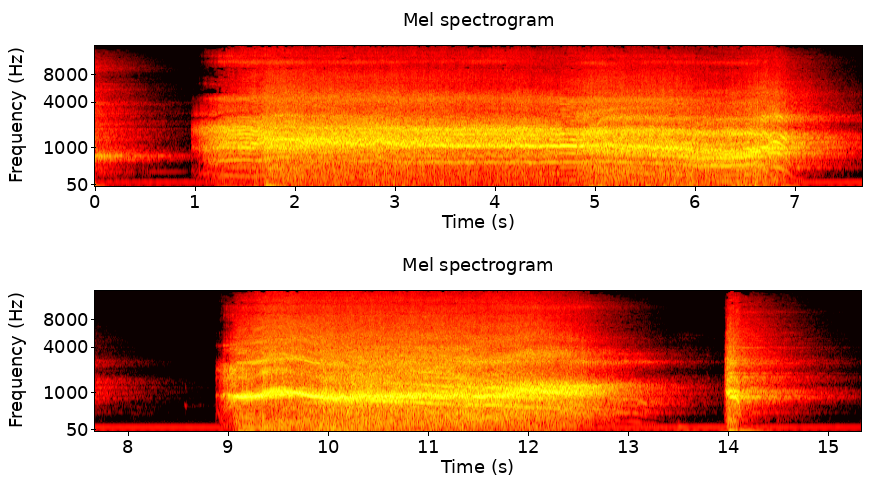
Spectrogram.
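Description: Two long, noisy, wavering blown tones on an edited soundtrack, each lasting several seconds and fading out, with a silent gap between them.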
